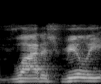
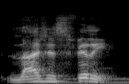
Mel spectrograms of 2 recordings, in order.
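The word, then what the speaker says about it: Lazishvili: have no idea about Vladishvili. It's not even Vladishvili. What's his name? Oh man, you're me. Okay, Yeah. Zviad. So Zviad Lashvili.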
